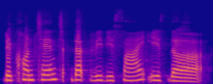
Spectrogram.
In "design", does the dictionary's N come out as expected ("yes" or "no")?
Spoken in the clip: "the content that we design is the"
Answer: no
